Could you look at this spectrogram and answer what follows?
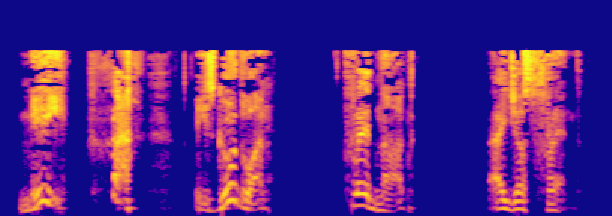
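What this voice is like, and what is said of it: Heavy Eastern European accent. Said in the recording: “The old man had some sort of heavy Eastern European accent.”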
